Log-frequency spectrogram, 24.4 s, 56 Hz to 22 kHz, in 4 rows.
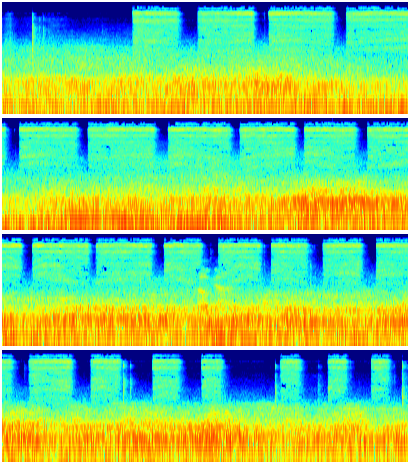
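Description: Plasti Dip aerosol sprays onto black 18-inch aero wheels of a Tesla Model 3, a close, steady hiss broken by regular short pauses between passes.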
